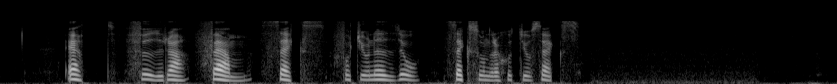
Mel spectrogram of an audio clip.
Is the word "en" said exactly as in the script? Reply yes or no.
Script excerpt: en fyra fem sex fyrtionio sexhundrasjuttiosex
no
